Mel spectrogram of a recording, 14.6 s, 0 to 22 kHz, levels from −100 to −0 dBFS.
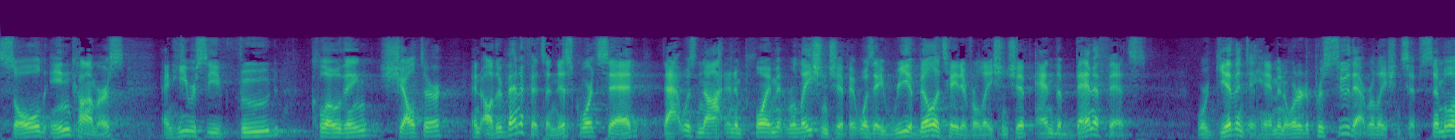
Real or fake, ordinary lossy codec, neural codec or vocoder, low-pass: real; AAC, 48 kbps; none; 7.2 kHz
